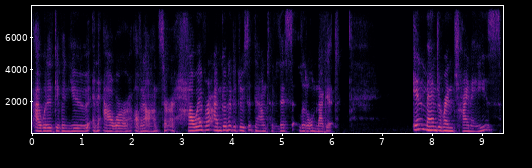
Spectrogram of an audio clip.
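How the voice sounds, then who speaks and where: A woman from New Zealand with a New Zealand accent, a musician chatting as a podcast guest in an animated, laughing way. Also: medium pitch, low-quality recording. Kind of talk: casual interview chat.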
